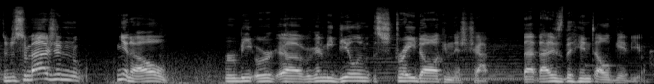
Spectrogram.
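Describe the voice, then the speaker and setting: A man talks as a livestream host in a casual, slangy way. His pitch moves around a lot, swinging from emphatic points to teasing hints. Music plays softly behind his voice. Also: sing-song, brisk. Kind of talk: casual game stream commentary, chatting with viewers.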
